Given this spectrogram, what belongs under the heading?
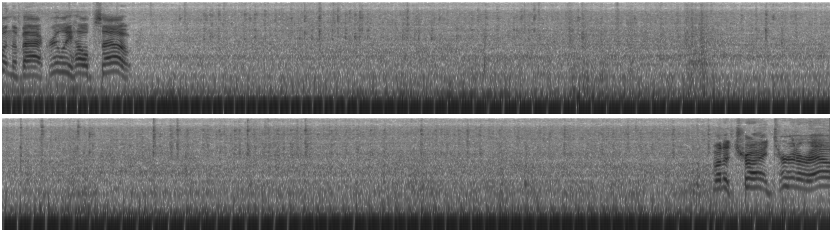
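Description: An International truck idles loud and close in snow after a cold start, its engine holding a deep, steady rumble throughout, with a voice talking briefly over it at the beginning and again at the end.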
